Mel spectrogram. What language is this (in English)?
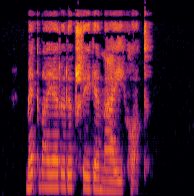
Hungarian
